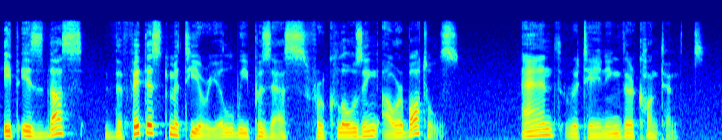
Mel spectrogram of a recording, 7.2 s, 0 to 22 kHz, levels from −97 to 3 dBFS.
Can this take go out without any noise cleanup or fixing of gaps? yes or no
no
